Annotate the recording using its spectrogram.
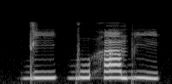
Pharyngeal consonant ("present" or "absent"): absent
